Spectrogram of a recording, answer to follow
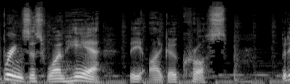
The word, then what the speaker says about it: Aygo X: us this car the iGo cross it's pronounced I go Cross by the way like the Yaris cross Toyota's smallest SUV the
